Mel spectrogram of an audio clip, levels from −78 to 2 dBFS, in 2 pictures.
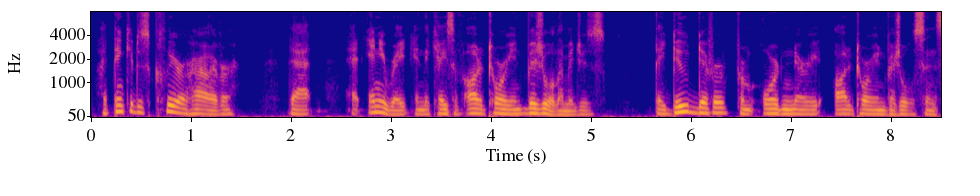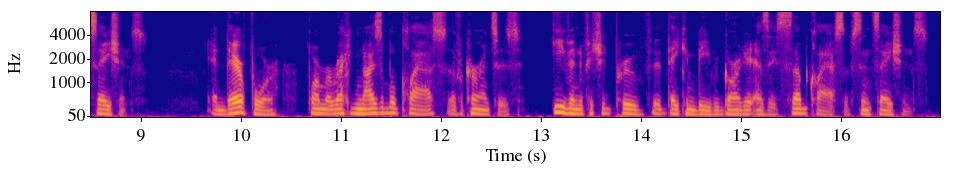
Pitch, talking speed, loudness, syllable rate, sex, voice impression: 120 Hz, 180 wpm, -21 LUFS, 6.1 syllables/s, male, masculine, middle-aged, powerful, hard, slightly halting, raspy, mature, wild, lively, strict, intense, sharp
